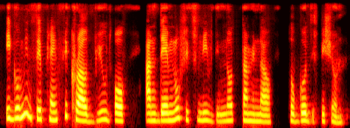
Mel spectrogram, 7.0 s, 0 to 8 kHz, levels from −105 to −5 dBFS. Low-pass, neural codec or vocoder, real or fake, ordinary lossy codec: 7.2 kHz; codec, 16 kHz, 1 kbps, X-Codec, WavLM features, trained on Multilingual LibriSpeech; fake; none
